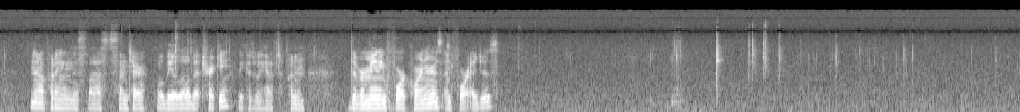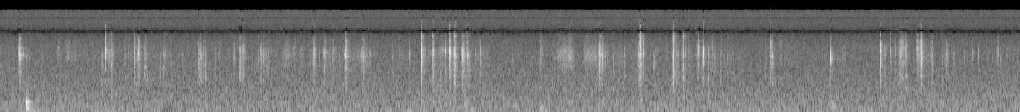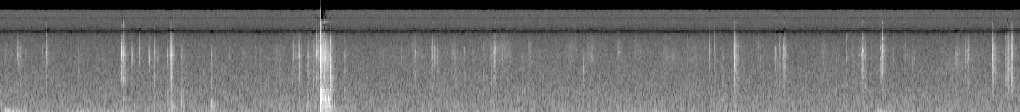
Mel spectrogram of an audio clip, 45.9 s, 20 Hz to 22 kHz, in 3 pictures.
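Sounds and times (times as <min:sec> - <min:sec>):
plastic puzzle pieces clicking: 0:10.7 - 0:13.8, 0:16.8 - 0:22.6, 0:24.1 - 0:27.1, 0:28.5 - 0:31.4, 0:32.4 - 0:33.4, 0:41.2 - 0:42.5, 0:43.2 - 0:44.3, 0:44.9 - 0:45.9.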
